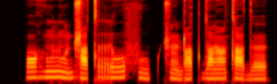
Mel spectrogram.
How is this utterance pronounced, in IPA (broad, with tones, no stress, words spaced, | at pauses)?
ɔ˧ɦũ˧lũ˩˧ɖ͡ʐœ˩˧tˤ ro˧˥fu˩˧p ʈ͡ʂœ̃˩ɖɔ˧tˤ dɹœ̃˧˥tˤo˩d̪œ˧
